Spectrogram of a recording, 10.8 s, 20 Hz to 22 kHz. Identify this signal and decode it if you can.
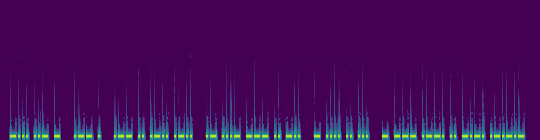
Morse code, heard as a keyed tone, about 30 wpm, 700 Hz. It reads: BUT WE WILL AVOID THIS TOPIC.
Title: Sentences from Top 1200 Words 30wpm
